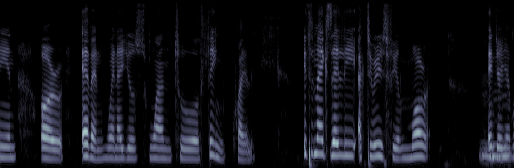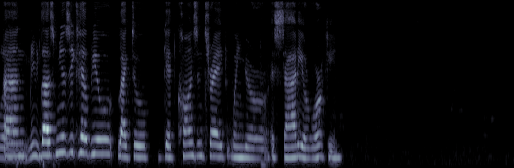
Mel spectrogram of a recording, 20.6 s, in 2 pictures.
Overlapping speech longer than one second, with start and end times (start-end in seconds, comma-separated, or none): 9.8-11.3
